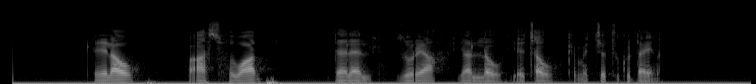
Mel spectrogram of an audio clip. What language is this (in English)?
Amharic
